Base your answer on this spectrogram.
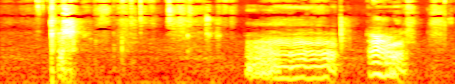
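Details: Pomeranian–Chihuahua cross dog in Osaka, Japan, acting as a toy thief: a brief sharp note, then a low, rough, steady growl lasting about a second, followed by a shorter growl, in a quiet indoor setting.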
